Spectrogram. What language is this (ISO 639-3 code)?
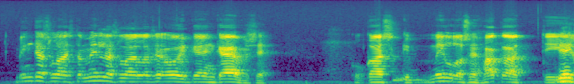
fin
